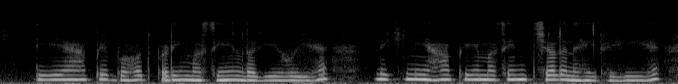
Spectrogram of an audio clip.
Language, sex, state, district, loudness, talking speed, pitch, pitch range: Hindi, female, Jharkhand, Sahebganj, -28 LUFS, 150 wpm, 210 Hz, 190-225 Hz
